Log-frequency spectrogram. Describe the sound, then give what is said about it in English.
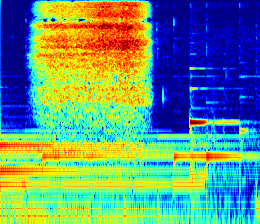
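One long, steady inhale hisses for about a second and a half as listeners take a deep breath during a children's storytelling session. It sounds quiet and breathy over soft, sustained instrumental music. “All right, so everyone, let's take a deep breath”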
